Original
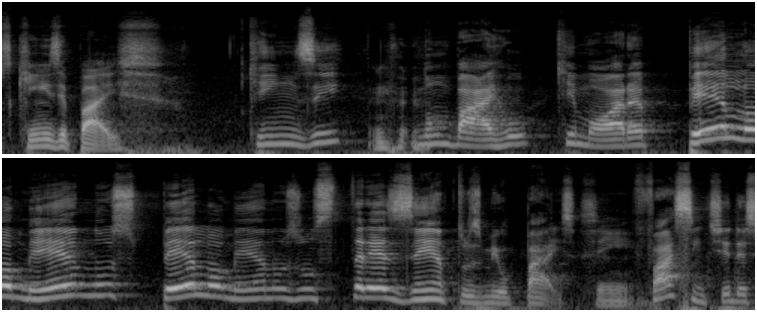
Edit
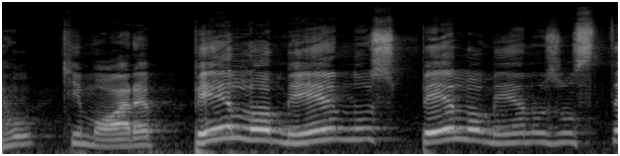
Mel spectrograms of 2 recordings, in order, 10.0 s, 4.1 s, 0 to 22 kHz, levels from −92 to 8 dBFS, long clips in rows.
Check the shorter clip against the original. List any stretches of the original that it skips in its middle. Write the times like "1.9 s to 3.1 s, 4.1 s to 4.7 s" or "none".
none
